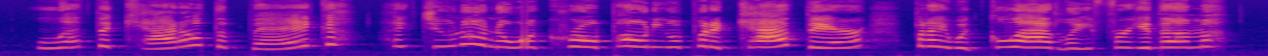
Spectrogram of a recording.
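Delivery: very high, loud cartoon character voice. Reading out suggested lines from social media in a Fluttershy voice. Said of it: "I'm reading them in a Fluttershy voice".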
